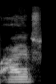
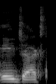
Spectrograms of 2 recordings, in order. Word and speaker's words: Ajax: We call it Ajax, not Ajax.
